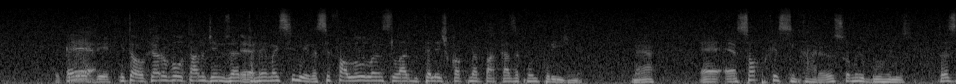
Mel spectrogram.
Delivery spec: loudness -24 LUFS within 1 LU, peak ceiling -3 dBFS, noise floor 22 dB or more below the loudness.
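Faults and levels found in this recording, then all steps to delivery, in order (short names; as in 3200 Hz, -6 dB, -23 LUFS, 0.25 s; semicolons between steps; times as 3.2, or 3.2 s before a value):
clipped 1.0%; flat tops at -24.0 dBFS; noise floor -47 dBFS; noise floor target -56 dBFS; loudness -34.0 LUFS; peak -24.0 dBFS; loudness target -24.0 LUFS
-> clip repair -24 dBFS; noise print and reduce 9 dB; gain +10 dB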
